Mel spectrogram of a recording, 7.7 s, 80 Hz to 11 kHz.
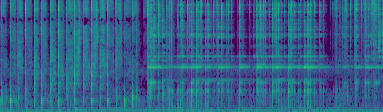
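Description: Long nails tap rapidly on the sides of a clear, hollow square glass water bottle holding a little water, standing close to the camera. The dry, clicky taps carry a short hollow tone near 355 Hz over a steady low hum. After about three seconds the tapping grows denser and brighter, with a faint ringing tone around 1.6 kHz.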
